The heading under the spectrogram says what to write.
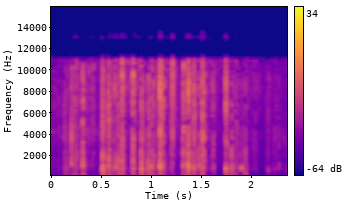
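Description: A ridden horse gallops past in quick, clattering bursts of three and four beats, crisp, with a steady driving rhythm and no voices.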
